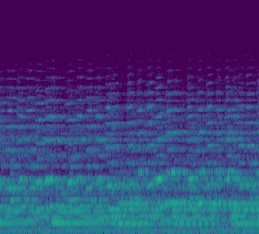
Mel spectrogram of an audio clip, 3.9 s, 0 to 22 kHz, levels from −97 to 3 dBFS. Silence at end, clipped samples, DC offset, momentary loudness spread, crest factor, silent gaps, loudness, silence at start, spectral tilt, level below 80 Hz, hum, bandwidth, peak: 0 s; under 0.1%; under 0.1%; 3 LU; 14 dB; none; -41 LUFS; 0 s; -7 dB/octave; -58 dBFS; 50 Hz at -60 dBFS; 15.5 kHz; -28 dBFS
